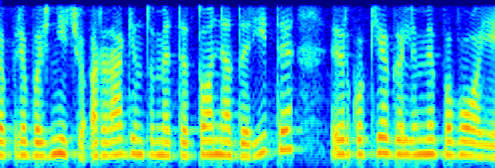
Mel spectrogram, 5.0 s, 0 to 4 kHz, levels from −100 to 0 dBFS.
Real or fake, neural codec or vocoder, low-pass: real; none; 3.6 kHz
